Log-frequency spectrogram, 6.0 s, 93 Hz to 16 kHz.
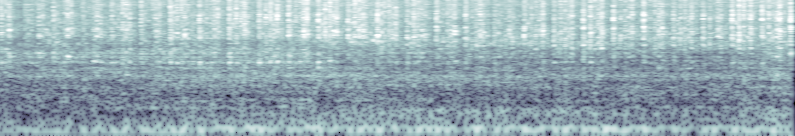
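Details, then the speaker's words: Old hearse after new full exhaust, 50-mile break-in oil change and PCV hose fix, slow to start: steady, quiet even idle with no ticking, hissing or stumbling; normal healthy idle. "It actually, the car sounds pretty good. It took a second to kind of start."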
